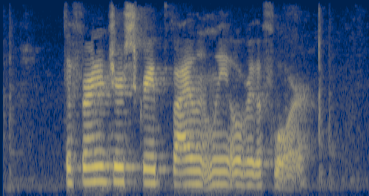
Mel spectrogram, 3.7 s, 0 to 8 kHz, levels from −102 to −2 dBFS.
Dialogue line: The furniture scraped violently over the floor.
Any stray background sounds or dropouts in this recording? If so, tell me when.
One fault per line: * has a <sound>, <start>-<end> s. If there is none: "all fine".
all fine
